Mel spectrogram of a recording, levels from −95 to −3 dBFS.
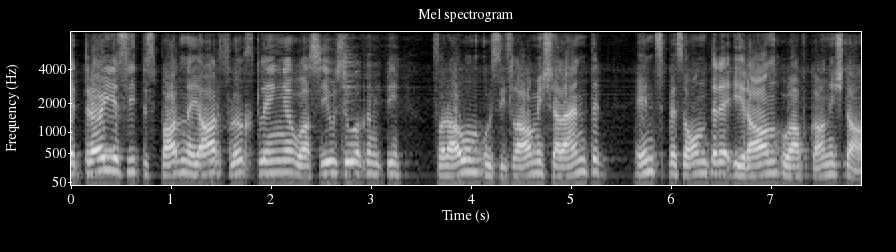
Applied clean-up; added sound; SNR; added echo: neural mask model RNNoise.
